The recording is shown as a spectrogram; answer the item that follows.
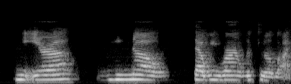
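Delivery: ordinary talk, nothing marked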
